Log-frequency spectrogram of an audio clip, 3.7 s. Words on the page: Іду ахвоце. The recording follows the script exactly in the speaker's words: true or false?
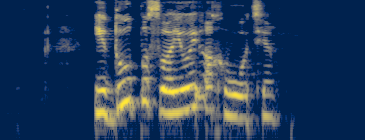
false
